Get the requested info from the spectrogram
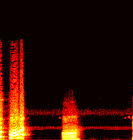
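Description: Two short fragments of a person's voice over a steady, high-pitched cricket trill that runs on unbroken and stops just before the end.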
